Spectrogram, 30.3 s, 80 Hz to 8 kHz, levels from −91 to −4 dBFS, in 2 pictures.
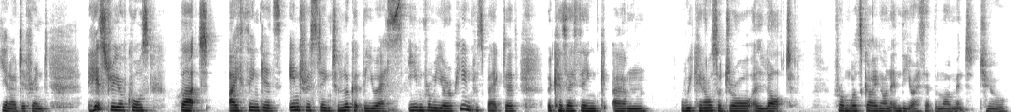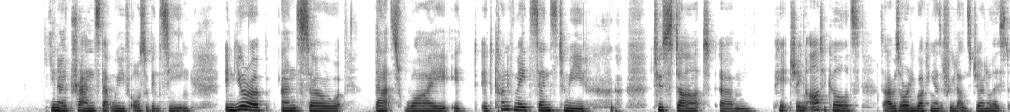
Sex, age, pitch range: female, 20-39, 175-200 Hz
